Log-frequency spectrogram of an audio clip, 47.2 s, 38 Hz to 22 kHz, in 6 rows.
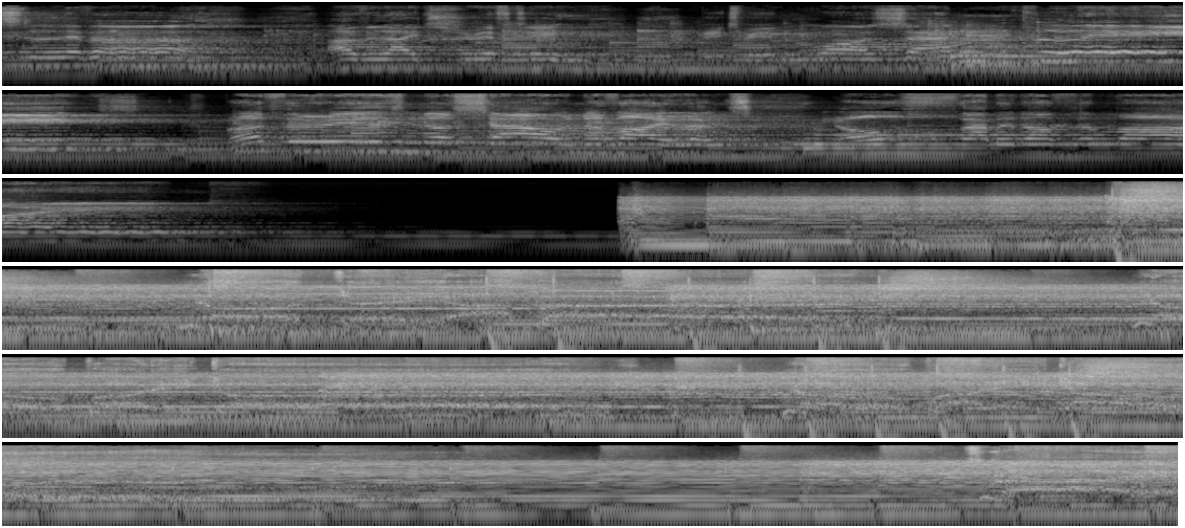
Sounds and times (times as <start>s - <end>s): Heavy metal: 19.9s - 47.2s.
